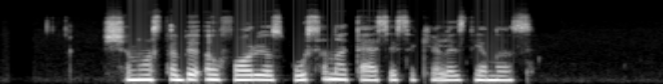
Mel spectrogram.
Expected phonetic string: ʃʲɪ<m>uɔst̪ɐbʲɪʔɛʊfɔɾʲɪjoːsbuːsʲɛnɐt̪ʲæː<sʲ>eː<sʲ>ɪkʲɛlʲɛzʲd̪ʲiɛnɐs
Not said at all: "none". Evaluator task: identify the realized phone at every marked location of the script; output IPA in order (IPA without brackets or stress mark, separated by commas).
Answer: n, sʲ, sʲ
